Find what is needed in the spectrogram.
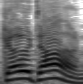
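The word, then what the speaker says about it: godown: that word was pronounced God own right but of course it's not it's pronounced go down right and it's a word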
